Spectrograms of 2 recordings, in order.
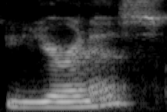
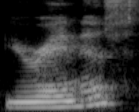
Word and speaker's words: Uranus: Saturn, and then next comes Uranus or Uranus, depending on how you want to pronounce it.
